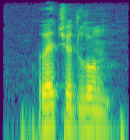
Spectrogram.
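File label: "лэчыдлун" Komi, male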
